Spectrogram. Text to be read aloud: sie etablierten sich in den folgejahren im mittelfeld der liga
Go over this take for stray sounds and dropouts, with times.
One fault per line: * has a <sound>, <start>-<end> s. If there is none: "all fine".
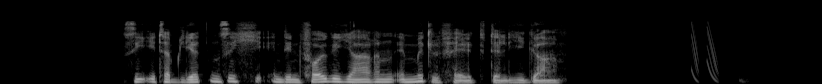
* has a dropout, 4.8-4.8 s
* has a chirp, 6.9-7.2 s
